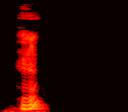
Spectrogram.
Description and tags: Suspiro Intriga
duding human sigh
dude, human, sigh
